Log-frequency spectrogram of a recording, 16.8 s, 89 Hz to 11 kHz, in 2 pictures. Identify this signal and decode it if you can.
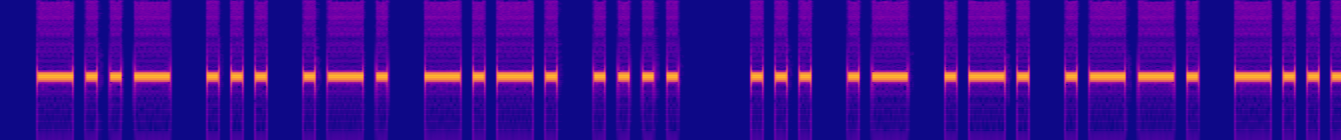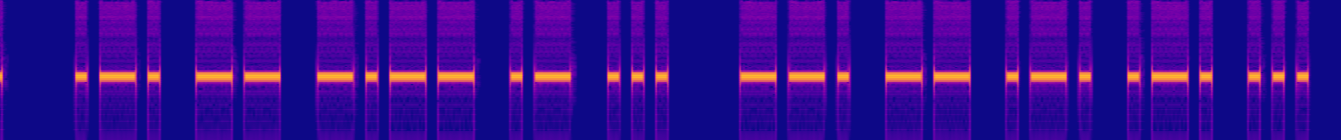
Morse code, heard as a keyed tone, about 16 wpm, 800 Hz. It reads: XSRCH SARPB RMYAS GMRRS
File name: morse mp3 / revision5-vitesse 15 mots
